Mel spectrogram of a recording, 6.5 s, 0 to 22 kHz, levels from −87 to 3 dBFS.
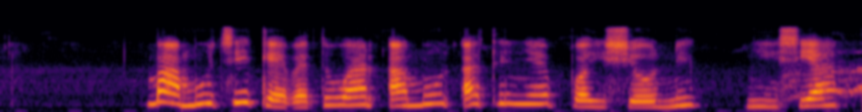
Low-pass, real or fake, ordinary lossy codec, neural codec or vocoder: none; real; none; none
